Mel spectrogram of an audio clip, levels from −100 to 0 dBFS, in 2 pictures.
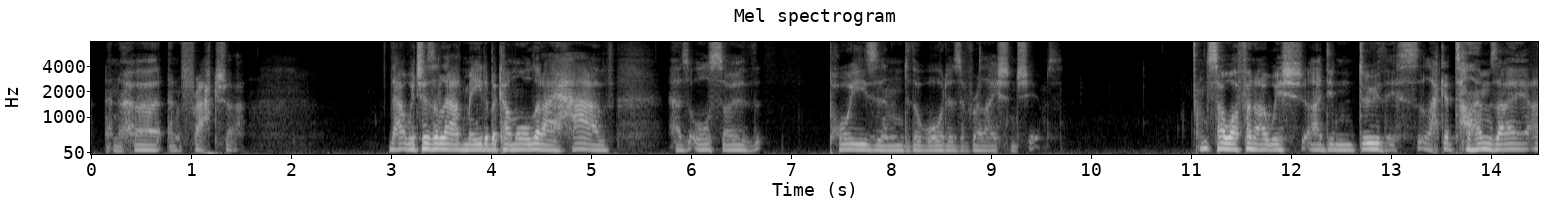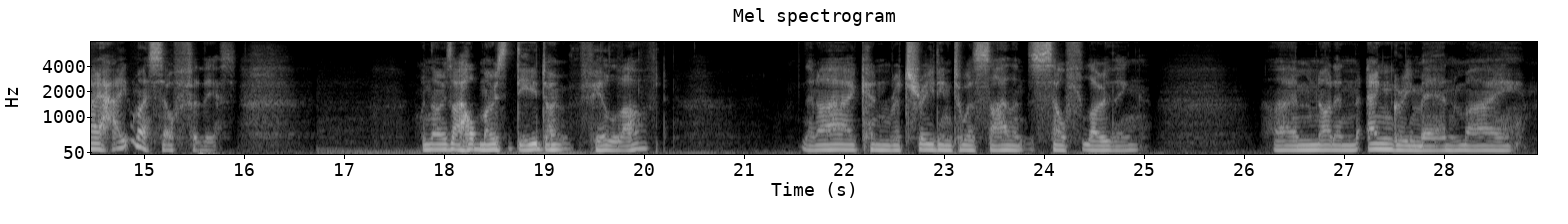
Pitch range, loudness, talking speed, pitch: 115-140 Hz, -35 LUFS, 135 wpm, 125 Hz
